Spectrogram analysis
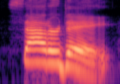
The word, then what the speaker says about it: Saturday: You start with the syllable s. That's the primary stress. Then we have a flap t and awah. Sad. End it with an r. Sadder. And then day. And that's an easy word. Sad day.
